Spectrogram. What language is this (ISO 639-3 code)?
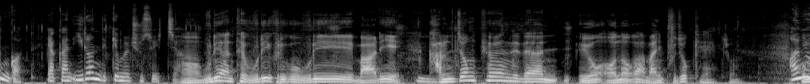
kor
